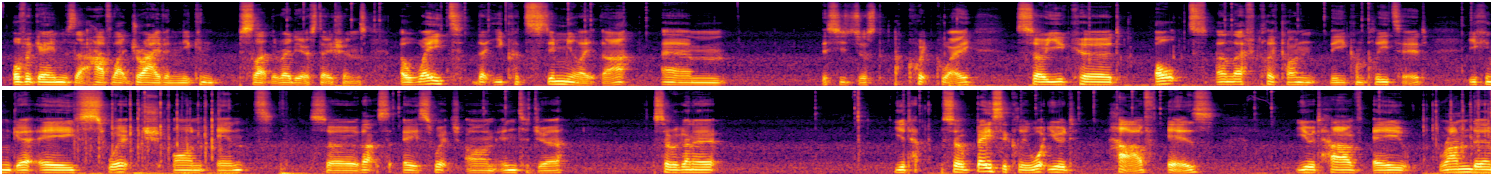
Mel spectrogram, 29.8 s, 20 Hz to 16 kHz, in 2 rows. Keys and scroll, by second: 15.4-17.6 typing, 29.1-29.7 typing.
